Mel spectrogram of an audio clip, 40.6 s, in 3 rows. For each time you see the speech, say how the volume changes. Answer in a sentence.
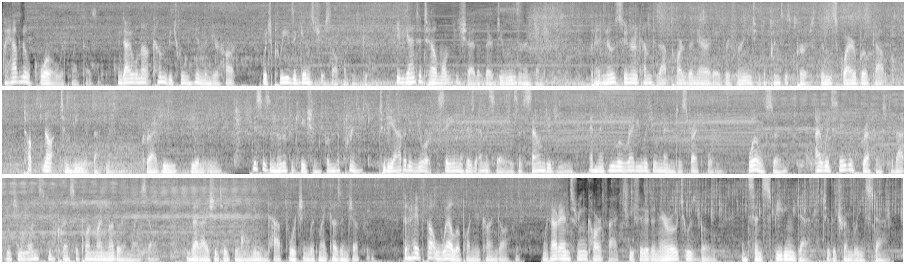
The speech can be heard from 0.0 to 40.4 s, at a steady volume.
